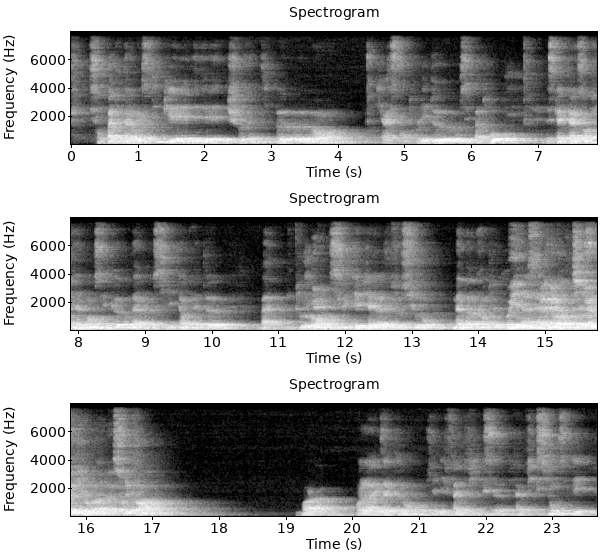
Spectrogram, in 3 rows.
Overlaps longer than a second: present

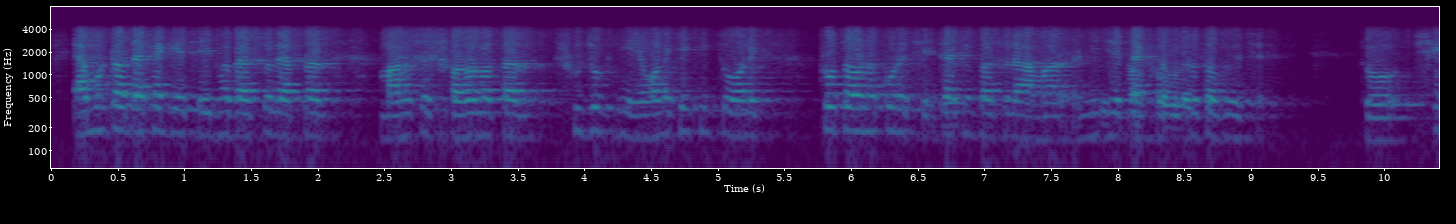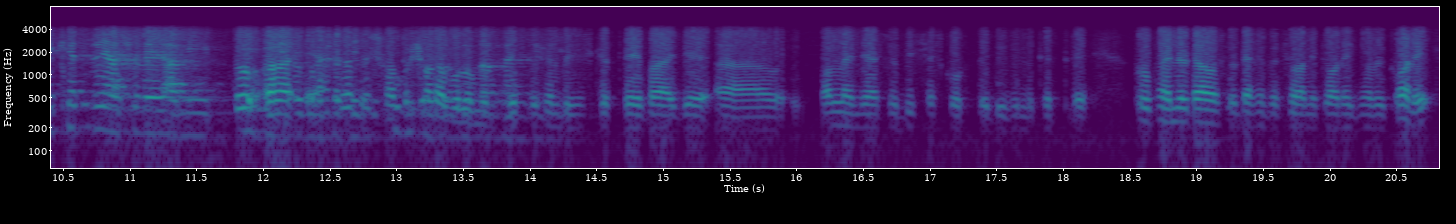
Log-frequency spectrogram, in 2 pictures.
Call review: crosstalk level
present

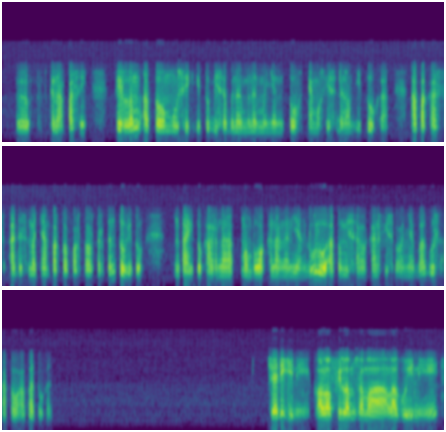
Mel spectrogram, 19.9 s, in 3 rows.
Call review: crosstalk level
none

